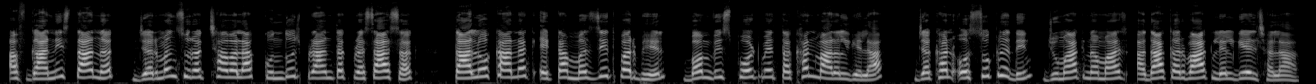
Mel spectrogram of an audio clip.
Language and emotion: Maithili, neutral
